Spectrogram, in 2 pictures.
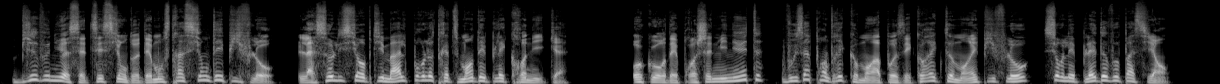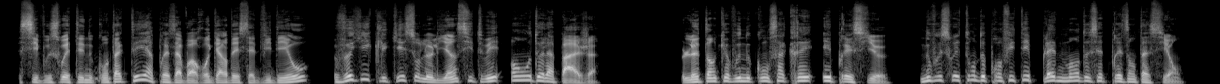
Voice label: fr elearning

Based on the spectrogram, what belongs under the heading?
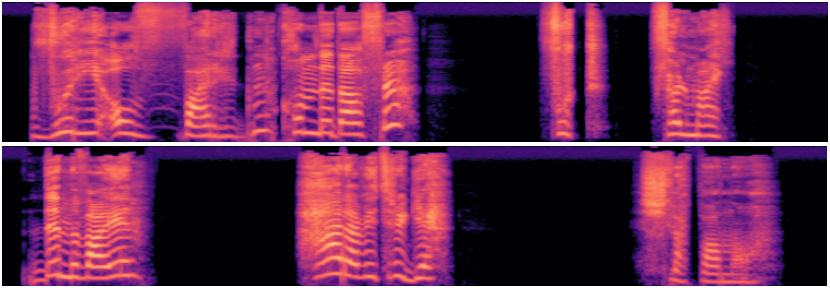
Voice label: Norwegian dub, female

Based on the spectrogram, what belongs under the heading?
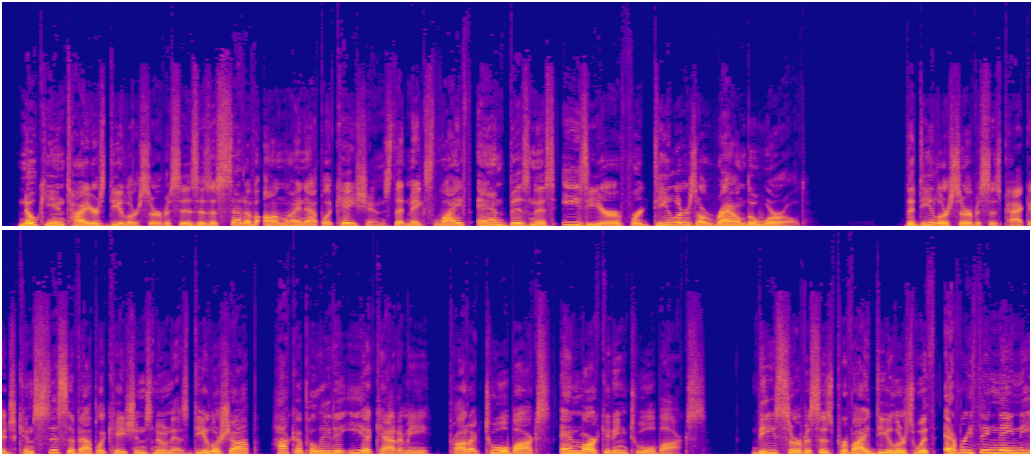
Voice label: us corporate

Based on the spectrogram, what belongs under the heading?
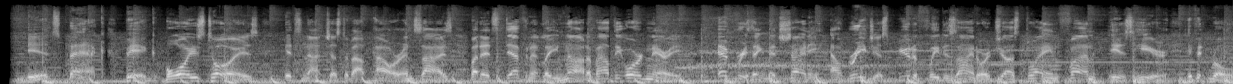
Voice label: us commercial

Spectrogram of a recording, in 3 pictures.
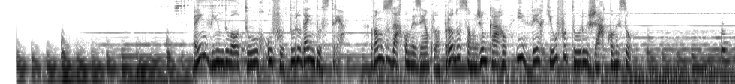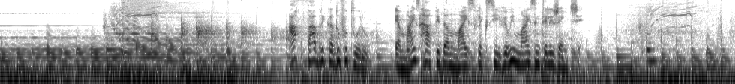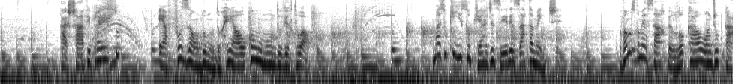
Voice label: br corporate, portugisisk-brasil, female

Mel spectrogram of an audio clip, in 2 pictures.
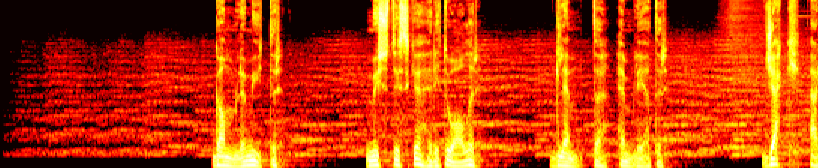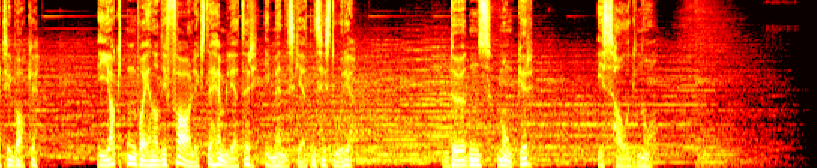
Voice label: no movie trailer

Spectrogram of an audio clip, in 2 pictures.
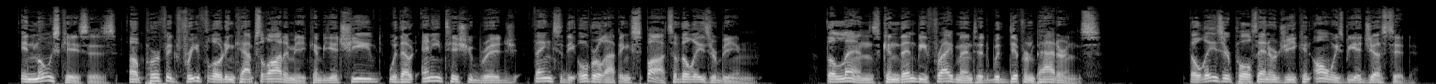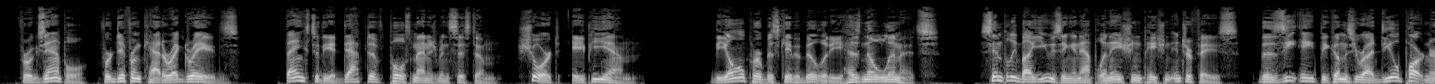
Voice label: US medical, english us male

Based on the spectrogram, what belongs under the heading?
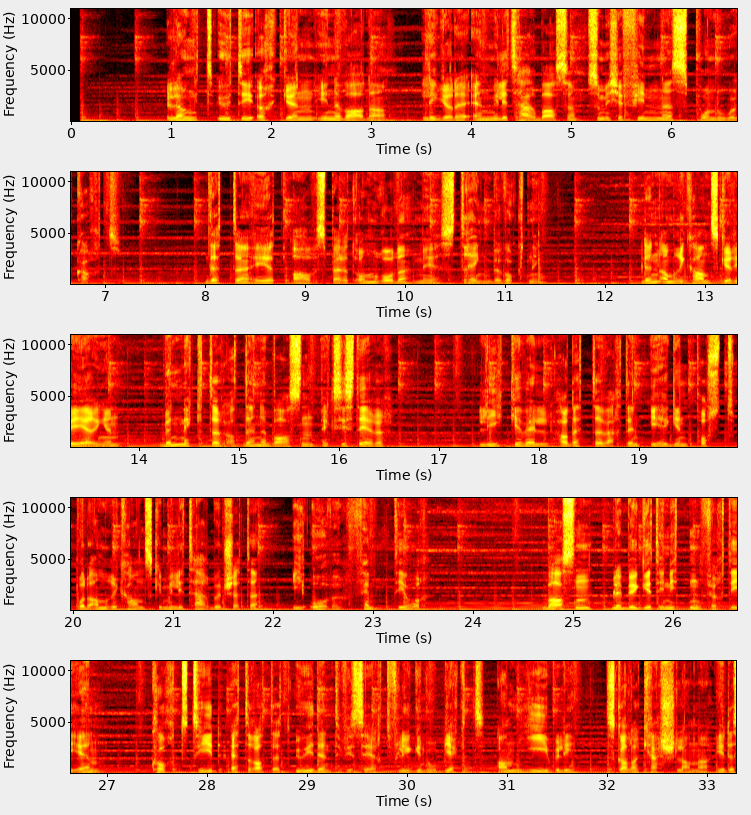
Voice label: no documentary

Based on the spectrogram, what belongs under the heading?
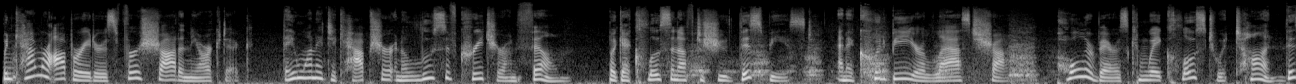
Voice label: us narration

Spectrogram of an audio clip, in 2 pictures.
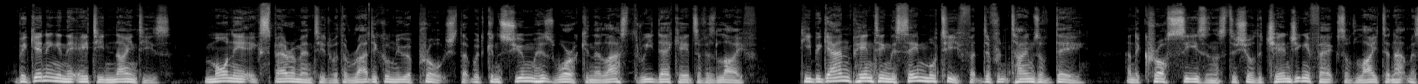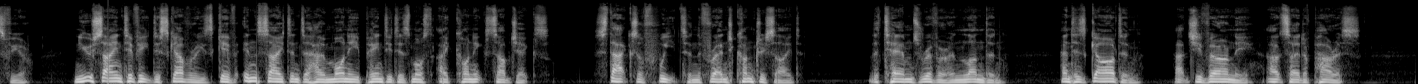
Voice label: uk scottish informative, engelsk-skotsk, mann

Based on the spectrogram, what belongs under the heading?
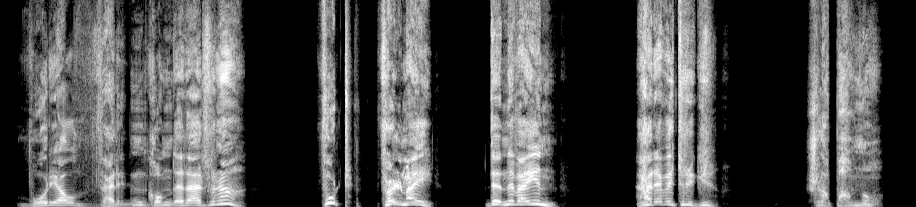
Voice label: Norwegian dub, male

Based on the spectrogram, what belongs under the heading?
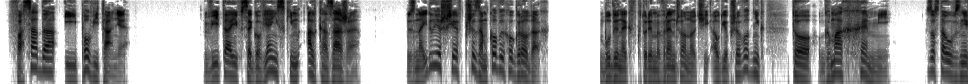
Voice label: pl audio guide

